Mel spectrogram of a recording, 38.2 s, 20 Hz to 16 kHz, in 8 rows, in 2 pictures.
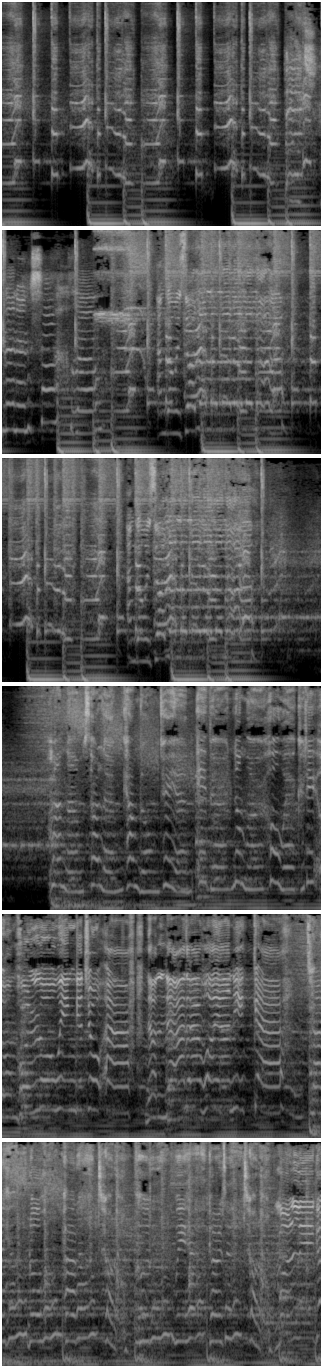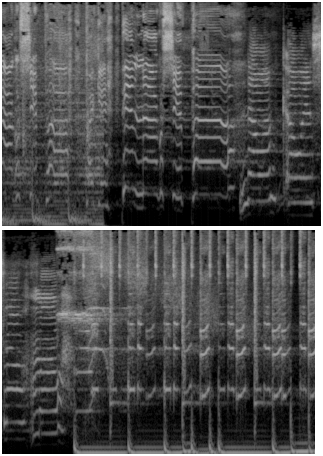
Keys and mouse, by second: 1.8 g, 3.4 s, 6.0 g, 7.1 g, 9.2 shift+l, 9.7 g, 10.7 a, 10.9 a, 12.1 r, 14.0 g, 15.5 s, 16.3 g, 17.1 s, 17.8 g, 19.6 s, 20.7 g, 22.5 s, 23.7 g, 25.9 g, 27.9 g, 28.6 a, 28.9 l, 29.4 g, 32.5 a, 32.7 a, 33.2 g, 36.2 Tab, 36.8 middle click, 37.7 middle click, 37.7 t.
